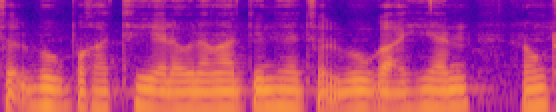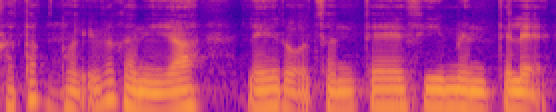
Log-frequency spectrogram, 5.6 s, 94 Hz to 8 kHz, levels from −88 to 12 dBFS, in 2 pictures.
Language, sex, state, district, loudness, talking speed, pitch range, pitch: Mizo, male, Mizoram, Aizawl, -19 LUFS, 260 wpm, 110-120 Hz, 115 Hz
